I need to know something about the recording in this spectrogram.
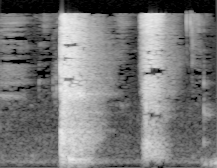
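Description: Two sharp, noisy bursts of breath from a person, less than a second apart, the first louder.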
